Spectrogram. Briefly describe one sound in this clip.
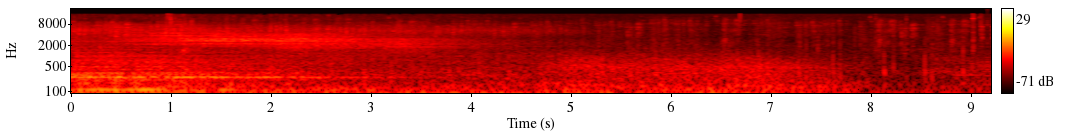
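A low, steady rumbling drone echoes in a large hall and slowly fades.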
